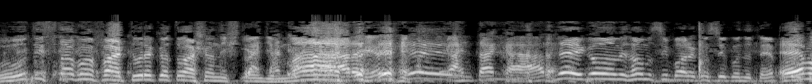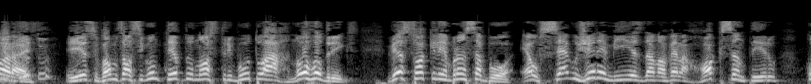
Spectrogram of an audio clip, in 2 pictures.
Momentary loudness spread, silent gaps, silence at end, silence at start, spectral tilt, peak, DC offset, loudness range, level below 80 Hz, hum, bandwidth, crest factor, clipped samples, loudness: 10 LU; none; 0 s; 0 s; -4 dB/octave; 0 dBFS; under 0.1%; 4 LU; -40 dBFS; none; 11 kHz; 12 dB; 0.2%; -12 LUFS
